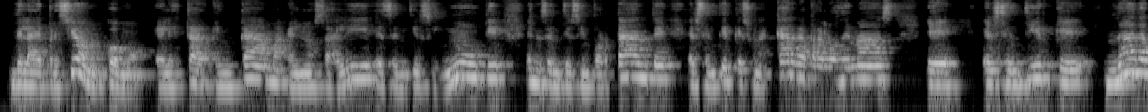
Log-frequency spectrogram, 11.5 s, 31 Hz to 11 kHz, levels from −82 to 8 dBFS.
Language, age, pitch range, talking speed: Spanish, 40-59, 140-215 Hz, 160 wpm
